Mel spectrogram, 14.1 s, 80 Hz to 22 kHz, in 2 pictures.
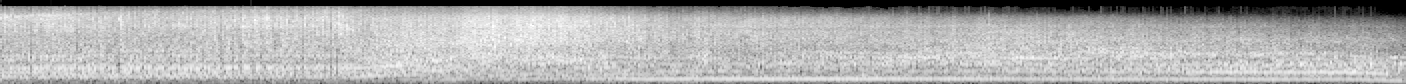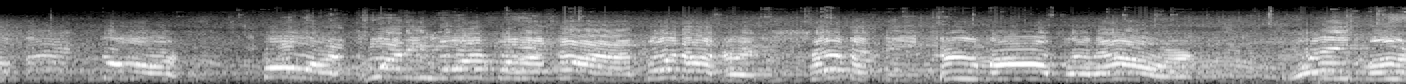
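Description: Rail dragster's Duramax V8 turbodiesel at full throttle on a drag-strip pass. Its pitch bends briefly about two seconds in, then holds steady until the sound stops abruptly about halfway through. Men's voices follow for the rest of the time.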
